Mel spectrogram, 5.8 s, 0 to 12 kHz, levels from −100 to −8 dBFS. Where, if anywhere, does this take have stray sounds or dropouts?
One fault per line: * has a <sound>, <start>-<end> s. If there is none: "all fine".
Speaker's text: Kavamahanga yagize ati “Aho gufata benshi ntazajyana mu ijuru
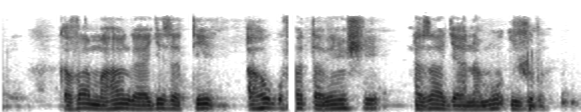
* has a dropout, 2.9-3.0 s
